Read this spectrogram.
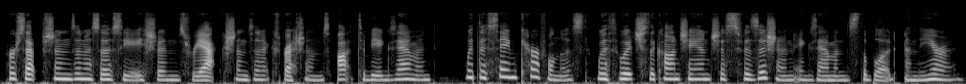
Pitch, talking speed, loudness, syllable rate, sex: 225 Hz, 155 wpm, -21 LUFS, 5.3 syllables/s, female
